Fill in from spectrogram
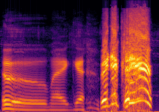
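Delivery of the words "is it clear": high, loud squeal; excited. Acted. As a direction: squeal at the screen. Excited at the screen.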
